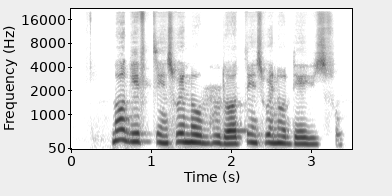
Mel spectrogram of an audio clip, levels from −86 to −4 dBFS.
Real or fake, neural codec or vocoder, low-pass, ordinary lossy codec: fake; autoencoder, 48 kHz, 32 numbers a frame, DAC-VAE, trained on Japanese speech; none; none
